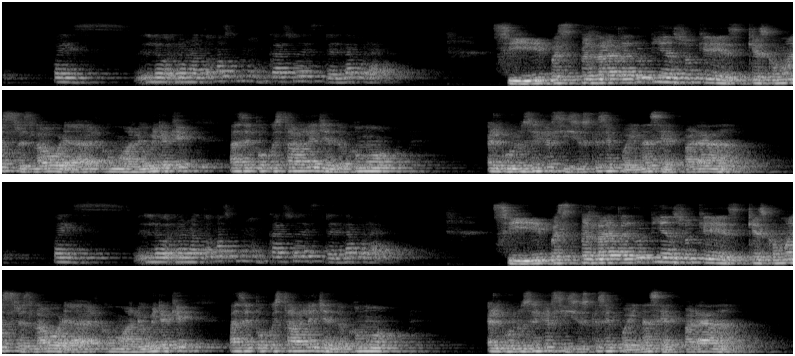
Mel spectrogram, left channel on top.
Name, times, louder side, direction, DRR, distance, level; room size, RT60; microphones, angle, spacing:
voice 1, 0.5-3.9, equal, 40° right, -6 dB, 1.7 m, -31 dB
voice 2, 4.9-9.7 10.2-11.7 12.8-15.2, equal, 20° right, -5 dB, 2.0 m, -22 dB
9.8 x 4.8 x 2.9 m, 1.0 s
head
